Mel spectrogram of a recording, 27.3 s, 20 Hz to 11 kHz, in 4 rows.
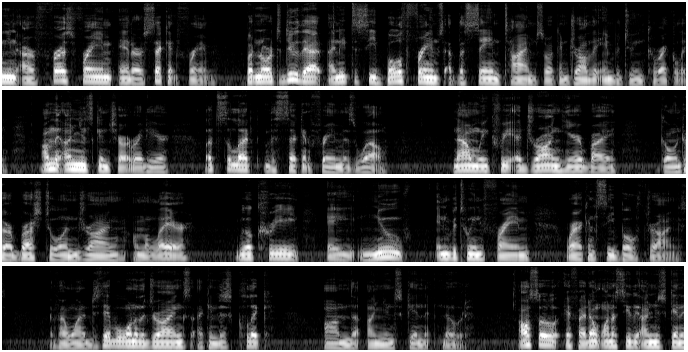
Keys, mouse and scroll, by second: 11.2 middle click, 12.3 e, 12.9 b, 15.2 e, 16.9 middle click, 24.8 middle click, 25.9-26.4 scroll down 1, 26.4 middle click.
